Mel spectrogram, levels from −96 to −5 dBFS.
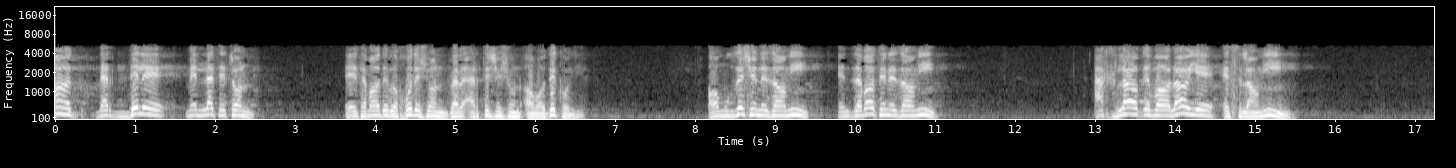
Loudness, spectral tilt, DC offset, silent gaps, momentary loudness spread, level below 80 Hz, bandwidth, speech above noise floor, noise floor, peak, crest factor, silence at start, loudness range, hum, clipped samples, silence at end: -11 LUFS; -8.5 dB/octave; under 0.1%; none; 9 LU; -44 dBFS; 5.4 kHz; 43 dB; -53 dBFS; 0 dBFS; 12 dB; 0 s; 4 LU; none; 0.7%; 1.7 s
